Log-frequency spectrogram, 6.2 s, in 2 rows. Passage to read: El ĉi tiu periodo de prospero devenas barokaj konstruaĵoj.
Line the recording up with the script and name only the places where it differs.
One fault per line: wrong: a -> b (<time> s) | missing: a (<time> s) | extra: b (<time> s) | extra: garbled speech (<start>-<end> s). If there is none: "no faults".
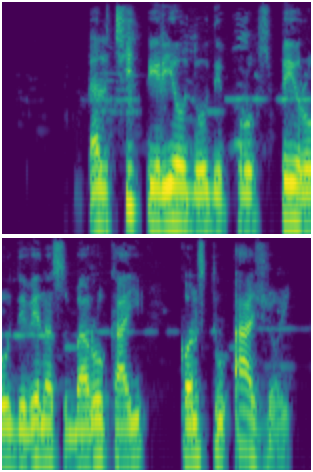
missing: tiu (1.3 s)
